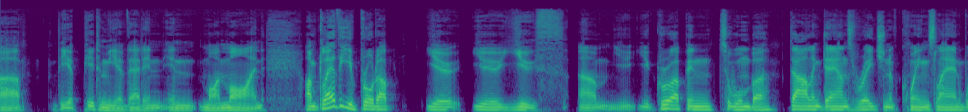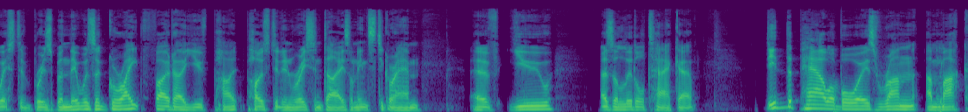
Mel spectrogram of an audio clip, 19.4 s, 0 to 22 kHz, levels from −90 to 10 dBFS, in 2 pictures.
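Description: At 12.01 to 12.05 s, just before "posted in recent days", then at 18.01 to 18.06 s after "did the", and at 19.04 to 19.10 s, a corrupt frame decoded produces short chirping blips. Flipped bits made the decoder rebuild a few frames each time with misread gains and codes, scattering energy at the wrong frequencies. They grow louder, from roughly -40 to -10 dBFS. Unlike a dropped packet's gap or concealment smear, these add sound.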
